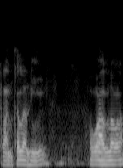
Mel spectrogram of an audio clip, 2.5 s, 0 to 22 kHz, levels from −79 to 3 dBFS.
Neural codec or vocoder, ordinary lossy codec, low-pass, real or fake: codec, 16 kHz, 1 kbps, FreqCodec, larger model; none; 7.2 kHz; fake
